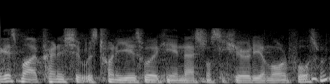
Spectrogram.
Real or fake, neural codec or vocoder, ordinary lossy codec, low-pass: fake; vocoder, 44.1 kHz, 128 mel bands every 256 samples, BigVGAN v2; MP3, 32 kbps; 5.4 kHz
